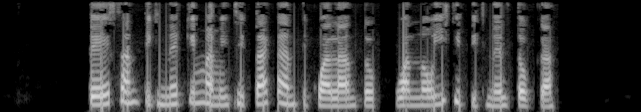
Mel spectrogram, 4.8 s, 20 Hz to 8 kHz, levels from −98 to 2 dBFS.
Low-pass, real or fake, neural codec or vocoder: 7.2 kHz; real; none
